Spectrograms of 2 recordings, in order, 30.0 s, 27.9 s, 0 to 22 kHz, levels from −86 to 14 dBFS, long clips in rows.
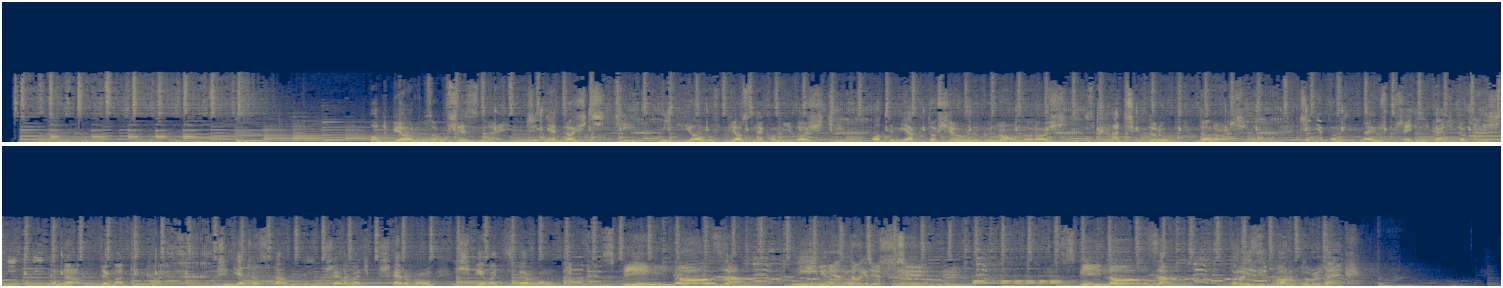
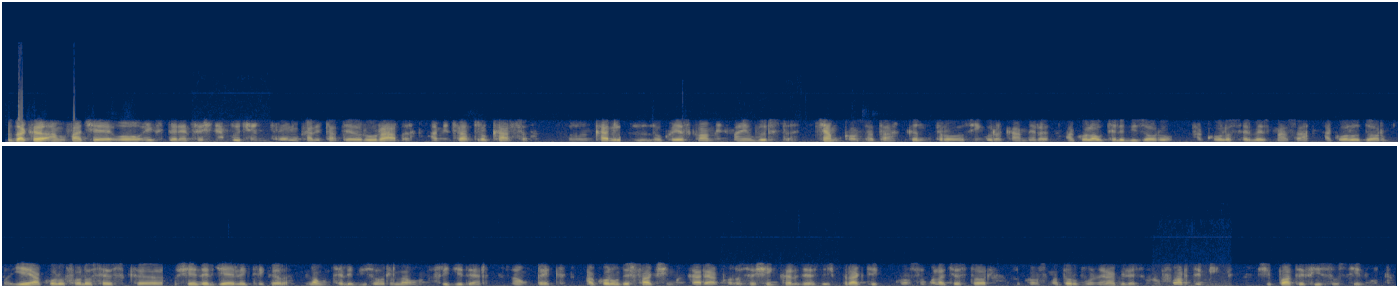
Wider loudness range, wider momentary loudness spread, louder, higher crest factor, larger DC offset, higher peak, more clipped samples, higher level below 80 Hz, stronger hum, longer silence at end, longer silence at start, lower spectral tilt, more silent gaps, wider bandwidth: about the same, 3 LU vs 5 LU; second, 7 LU vs 13 LU; first, -16 LUFS vs -24 LUFS; second, 16 dB vs 24 dB; neither; about the same, 0 dBFS vs 0 dBFS; neither; first, -38 dBFS vs -56 dBFS; neither; first, 0.8 s vs 0.1 s; about the same, 0.1 s vs 0.05 s; about the same, -4.5 dB/octave vs -5.5 dB/octave; neither; first, 11.5 kHz vs 6.6 kHz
